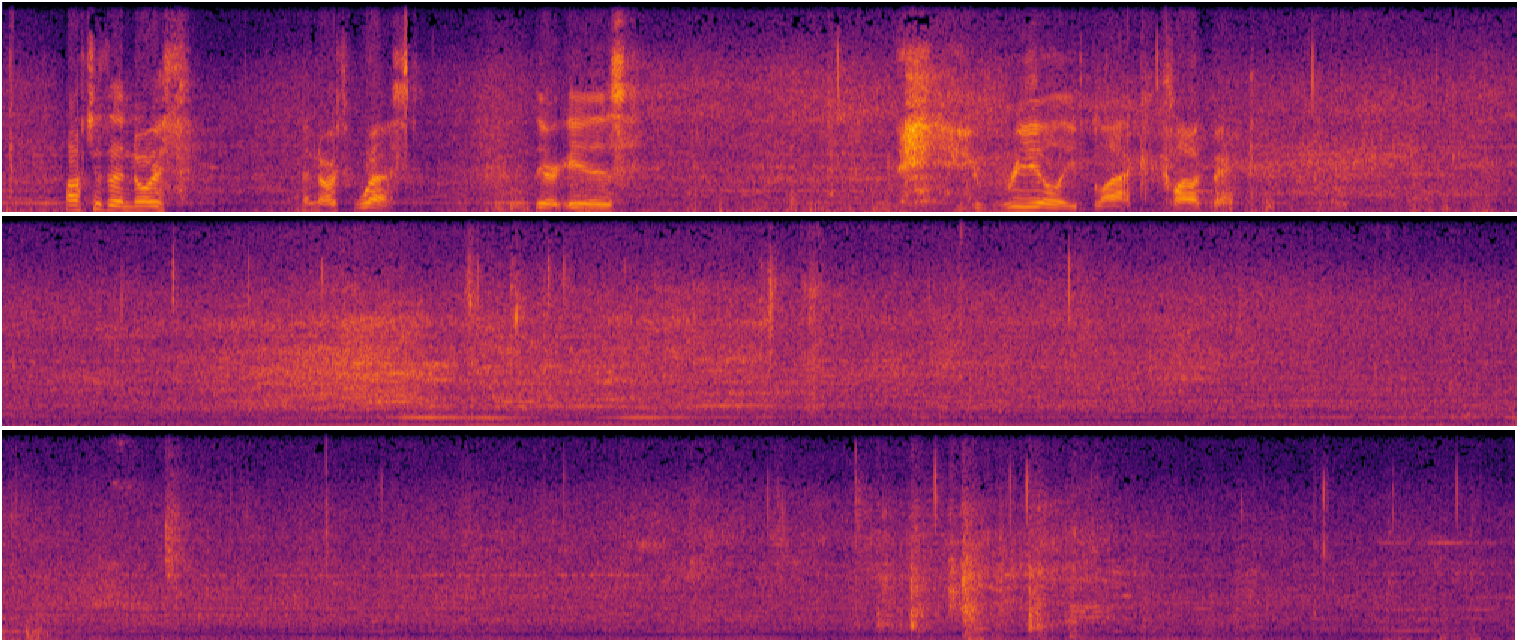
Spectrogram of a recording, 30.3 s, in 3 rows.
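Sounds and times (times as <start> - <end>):
wind blowing into the microphone: 0.0 - 24.2, 26.4 - 30.2
speech: 0.4 - 1.3, 2.0 - 4.3, 6.0 - 8.6.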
